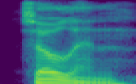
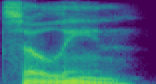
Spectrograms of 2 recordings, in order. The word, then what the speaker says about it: Solène: Solène, not Solene, and she had stopped correcting them after the 3rd month because it wasn't worth the energy.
